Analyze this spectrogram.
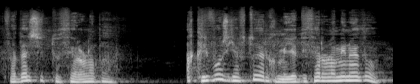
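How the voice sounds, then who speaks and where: An actor playing an earnest, proud young nephew in love in a radio drama. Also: male voice, on the high side, expressive, breathy edge. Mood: pleading. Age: young adult. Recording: noisy old radio recording.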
